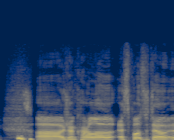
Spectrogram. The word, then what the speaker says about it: Giancarlo Esposito: Vegas has odds that Giancarlo Esposito, I learned how to say his name correctly, Giancarlo Esposito is to play Dr. Doom in the announced new Fantastic Four movie.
